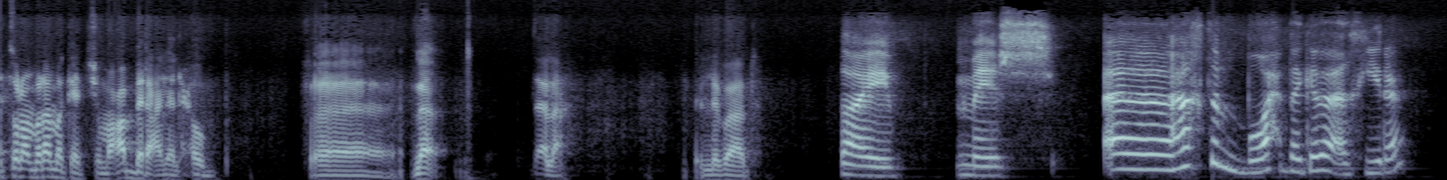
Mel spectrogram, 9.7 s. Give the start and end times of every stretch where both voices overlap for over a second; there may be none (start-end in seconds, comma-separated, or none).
none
